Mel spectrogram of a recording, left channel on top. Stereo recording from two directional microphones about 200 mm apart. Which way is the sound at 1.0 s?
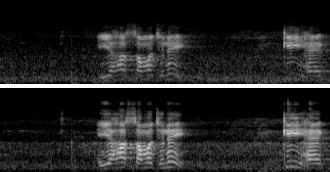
55° right (ahead or behind).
